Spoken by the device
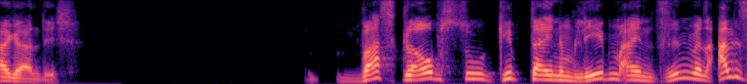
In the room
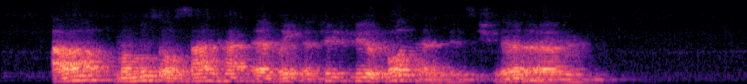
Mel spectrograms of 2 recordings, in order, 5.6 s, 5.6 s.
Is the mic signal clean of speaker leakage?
Yes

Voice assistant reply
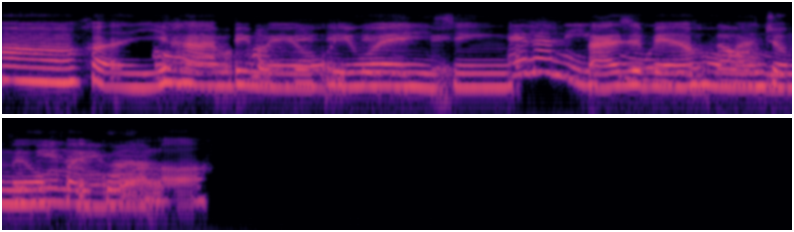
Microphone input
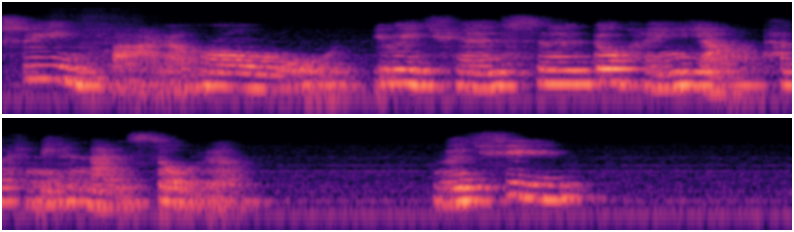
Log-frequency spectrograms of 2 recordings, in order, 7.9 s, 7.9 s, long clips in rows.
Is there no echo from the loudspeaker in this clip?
Yes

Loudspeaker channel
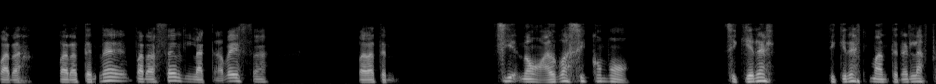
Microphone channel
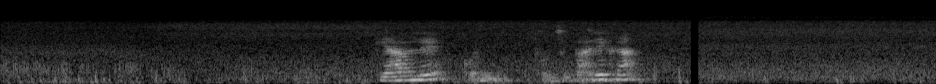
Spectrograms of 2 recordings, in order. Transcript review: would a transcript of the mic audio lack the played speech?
Yes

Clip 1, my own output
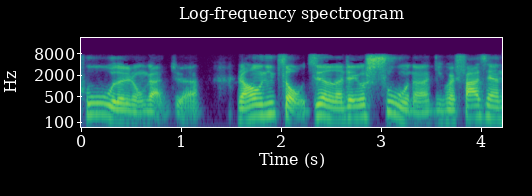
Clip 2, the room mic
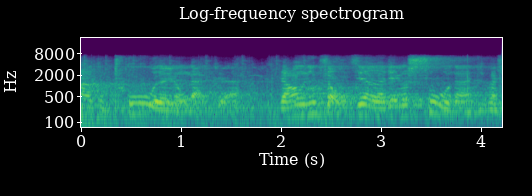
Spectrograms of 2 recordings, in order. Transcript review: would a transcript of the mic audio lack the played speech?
No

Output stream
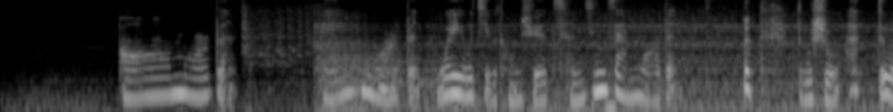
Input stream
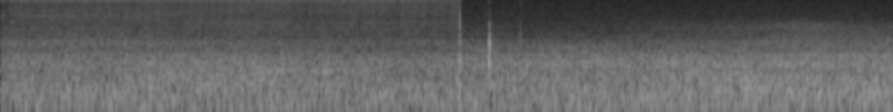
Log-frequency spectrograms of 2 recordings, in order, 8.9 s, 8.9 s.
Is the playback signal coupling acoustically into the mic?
No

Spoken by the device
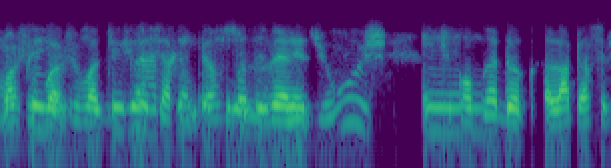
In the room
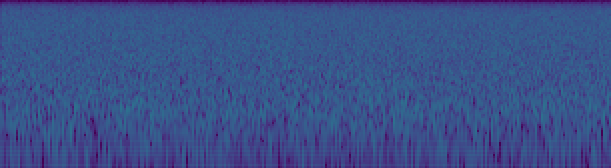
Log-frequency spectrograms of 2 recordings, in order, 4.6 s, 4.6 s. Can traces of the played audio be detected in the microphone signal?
No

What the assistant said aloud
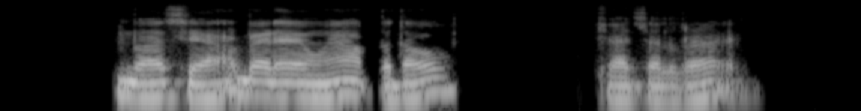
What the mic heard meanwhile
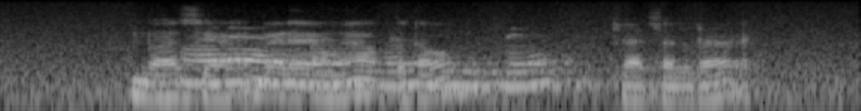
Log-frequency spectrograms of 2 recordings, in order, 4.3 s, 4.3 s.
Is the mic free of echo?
No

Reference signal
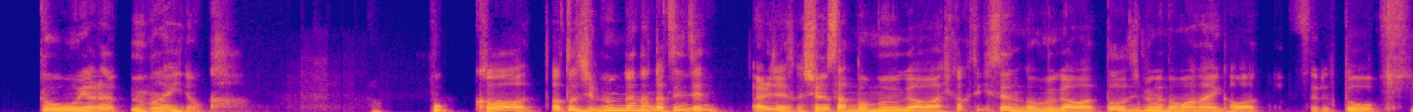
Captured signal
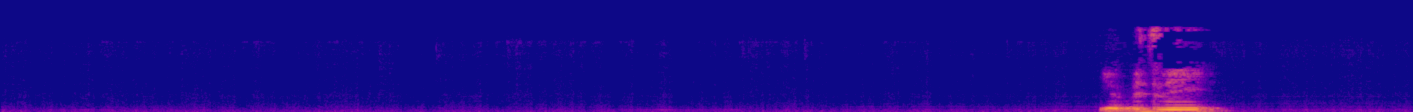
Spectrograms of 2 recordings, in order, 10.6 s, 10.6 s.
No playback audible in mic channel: Yes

